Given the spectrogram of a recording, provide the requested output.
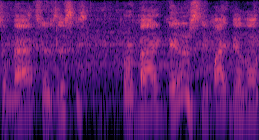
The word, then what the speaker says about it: Magnus: It's spelled M-A-G-N-U-S, which I say Magnus, but they're saying Magnus like it's got 2 O's in it or something. Anyway.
